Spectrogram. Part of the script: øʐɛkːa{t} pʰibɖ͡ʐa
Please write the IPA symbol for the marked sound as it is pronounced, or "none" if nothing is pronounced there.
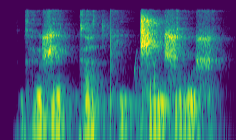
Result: t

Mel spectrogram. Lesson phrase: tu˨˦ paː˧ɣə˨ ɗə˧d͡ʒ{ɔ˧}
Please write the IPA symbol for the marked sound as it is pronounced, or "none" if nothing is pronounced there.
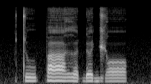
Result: ɔ˧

